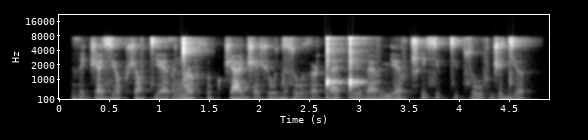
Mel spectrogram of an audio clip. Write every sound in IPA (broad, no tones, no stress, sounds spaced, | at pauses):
ð i t͡ʃ ɛ zʲ ɔː p ʃ ʌ v tʲ ɛː ð ə ŋ͡ǀ ə˞ v θ u p t͡ʃ æ d͡ʒ ɛ ʃ u d ə z u ð ə˞ ǃ ɛ ǃ i ð ɛː v nʲ ɛː v ʈ͡ʂʰ i sʲ ʌ p tʲ u p z uː v d͡ʒ ə dʲ ə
